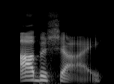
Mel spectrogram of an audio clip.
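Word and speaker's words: Abishai: Just so you know, I might have mispronounced this. It's Abashi is what it actually is.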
